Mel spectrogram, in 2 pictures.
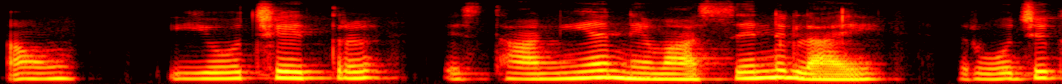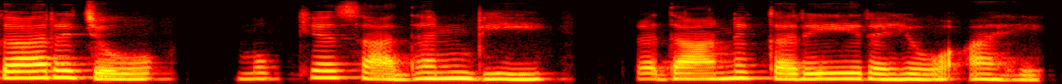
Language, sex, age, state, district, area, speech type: Sindhi, female, 30-45, Madhya Pradesh, Katni, rural, spontaneous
